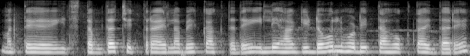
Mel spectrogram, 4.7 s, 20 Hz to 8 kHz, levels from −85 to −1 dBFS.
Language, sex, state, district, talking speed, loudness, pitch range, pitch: Kannada, female, Karnataka, Dakshina Kannada, 155 wpm, -18 LUFS, 170-185 Hz, 175 Hz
